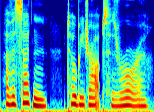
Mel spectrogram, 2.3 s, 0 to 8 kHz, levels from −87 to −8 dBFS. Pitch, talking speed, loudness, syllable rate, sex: 195 Hz, 180 wpm, -16 LUFS, 5.9 syllables/s, female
